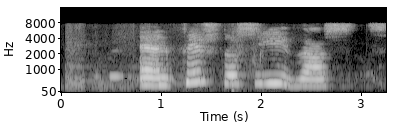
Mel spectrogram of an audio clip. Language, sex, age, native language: Icelandic, female, 8, Icelandic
